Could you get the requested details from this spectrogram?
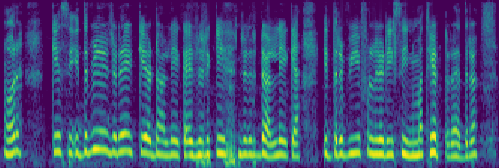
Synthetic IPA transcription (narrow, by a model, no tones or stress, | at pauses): oːɾkeəsĩːɪd̪əɾʋiːd͡ʒeːɽeːkeɖəleːkɛːd͡ʒeːɽeːked͡ʒeːɽeɖəlːeːkaːɪd̪əɾʋiːpʰʊld͡ʒeːɽiːsiːnemãːt̪ʰeːʈɾɛːd̪əɾ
